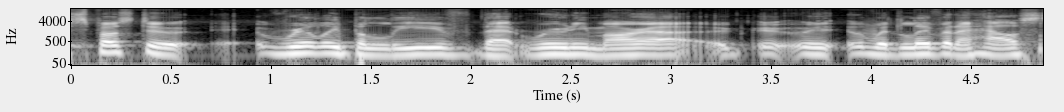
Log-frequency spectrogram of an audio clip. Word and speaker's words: Rooney Mara: And then is it Runa? How do you say her name? Rooney Mara.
